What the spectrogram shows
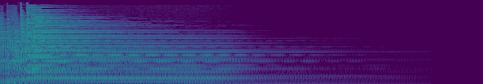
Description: D Major D down Guitar Drop D

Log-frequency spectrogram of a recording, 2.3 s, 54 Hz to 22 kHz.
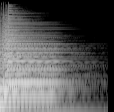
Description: Gb Suspended 2nd Flat 5th, Guitar, Standard; strummed; 2,3,4,1,1,4

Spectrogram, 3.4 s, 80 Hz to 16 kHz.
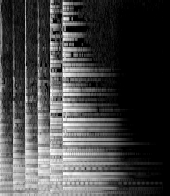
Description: A sharp 6th, guitar chord; arpeggiated; JGuitar

